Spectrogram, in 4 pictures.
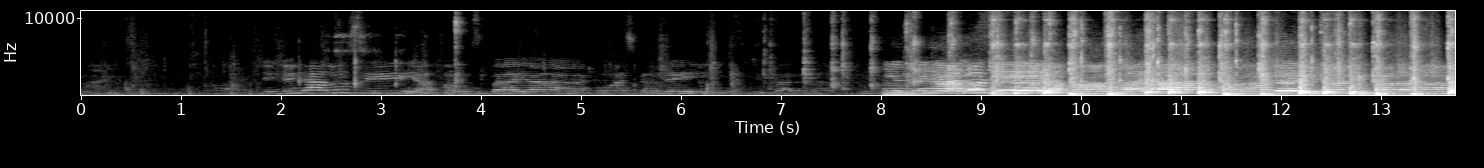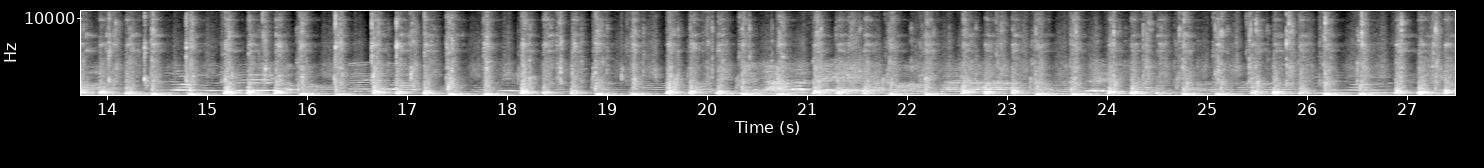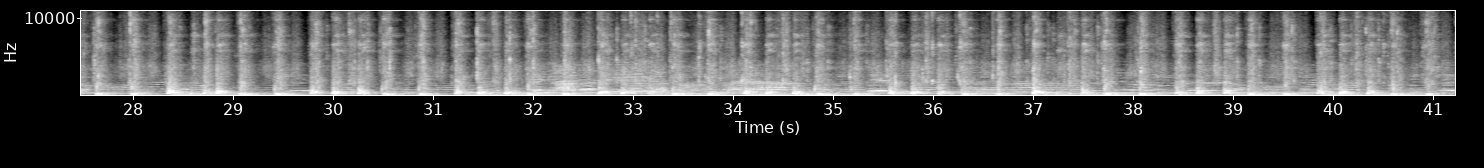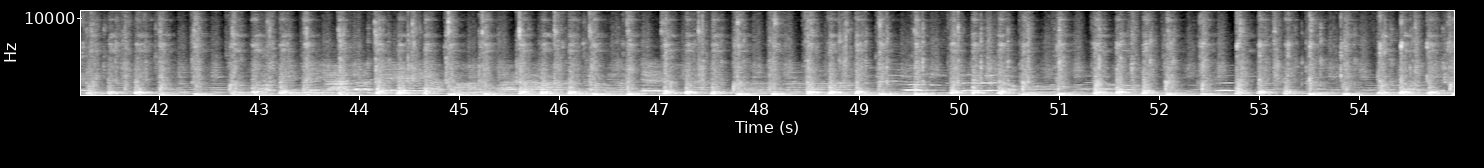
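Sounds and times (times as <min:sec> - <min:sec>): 
baiao music: 0:08.0 - 0:54.9.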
